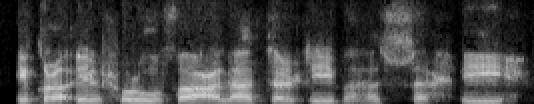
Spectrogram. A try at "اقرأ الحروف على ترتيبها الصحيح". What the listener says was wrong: ہاں، یہ جو ترتیب با ہو جا رہا ہے اس کو ترتیب بی کر دیجئے، ترتیب بها الصحیح۔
